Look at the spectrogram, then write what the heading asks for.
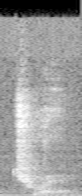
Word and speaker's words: chui: the movement exercises is Chui. Chui. If I were to write this in pinyin, it'd be CHUI. But if I were to write it phonetically, like in English, it'd be CHWAY. Chui.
